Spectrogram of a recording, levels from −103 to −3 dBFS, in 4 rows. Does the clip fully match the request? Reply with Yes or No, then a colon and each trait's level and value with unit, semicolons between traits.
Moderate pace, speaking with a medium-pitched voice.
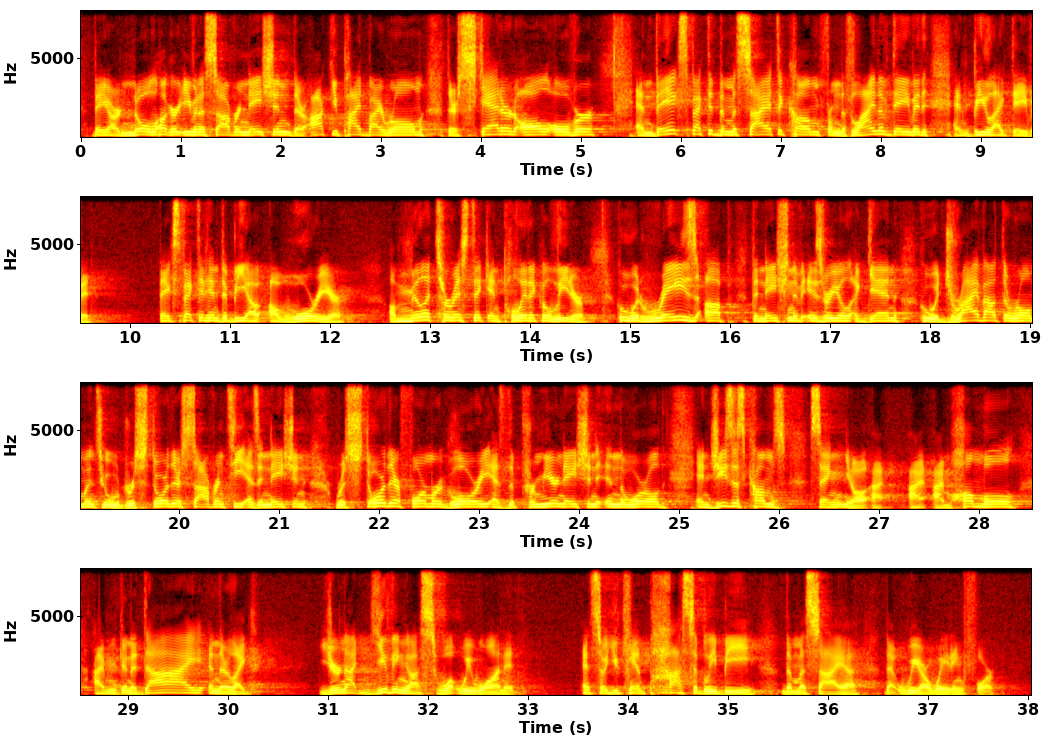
Yes: average, 185 wpm; medium, 160 Hz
